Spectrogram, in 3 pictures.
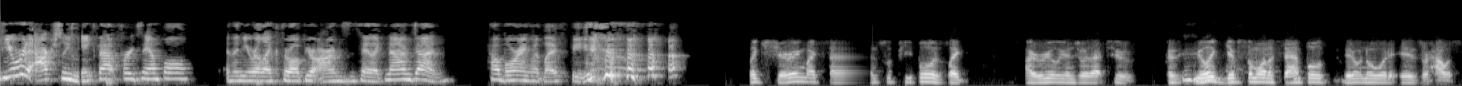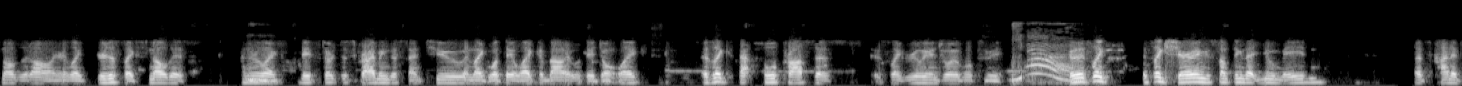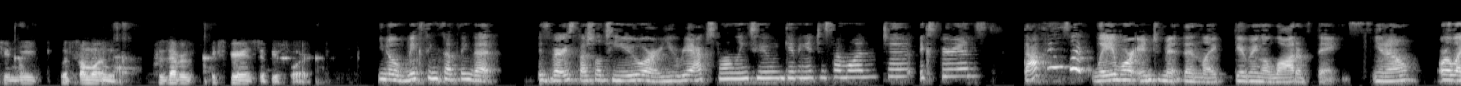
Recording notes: I asked if I could simply record a cold phone call with him, and he was miraculously game. This is our literal phone conversation of our first time ever speaking.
